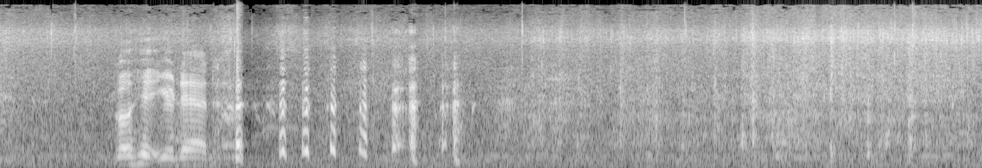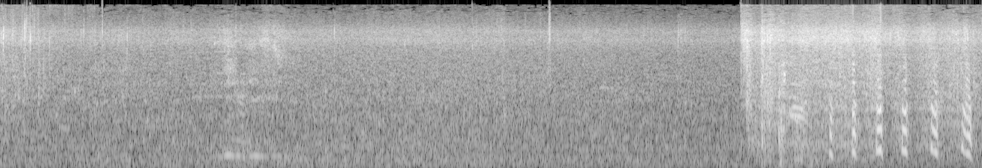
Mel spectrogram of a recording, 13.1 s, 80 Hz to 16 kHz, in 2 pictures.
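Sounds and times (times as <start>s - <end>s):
pool water splashing and sloshing: 0.0s - 10.2s, 11.4s - 13.0s
small splashes: 3.5s - 7.2s, 11.5s - 13.0s.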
